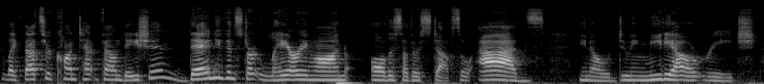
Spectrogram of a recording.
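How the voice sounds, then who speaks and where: A woman with a Canadian accent speaks as a guest in a casual interview. Her voice sits at a middle pitch. She explains things conversationally, repeating and restarting words as she works through a thought. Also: a little slow, bright, forceful tone. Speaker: podcast guest, author and marketing entrepreneur.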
